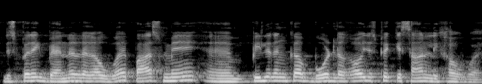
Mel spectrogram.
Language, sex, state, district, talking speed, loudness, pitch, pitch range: Hindi, male, Uttar Pradesh, Muzaffarnagar, 275 wpm, -14 LUFS, 155 Hz, 140-165 Hz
